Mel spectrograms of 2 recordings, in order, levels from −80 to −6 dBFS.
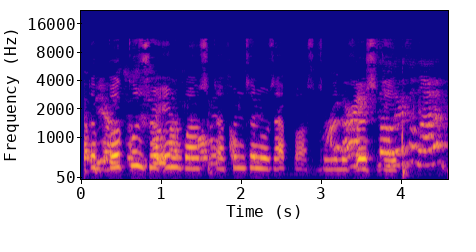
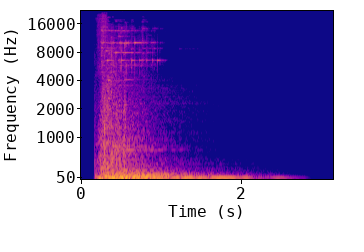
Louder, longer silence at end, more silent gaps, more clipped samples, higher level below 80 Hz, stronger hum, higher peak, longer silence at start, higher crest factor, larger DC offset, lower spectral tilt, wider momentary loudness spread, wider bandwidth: first, -25 LUFS vs -30 LUFS; second, 0 s vs 0.6 s; neither; neither; second, -68 dBFS vs -30 dBFS; neither; first, -6 dBFS vs -14 dBFS; about the same, 0.05 s vs 0.15 s; about the same, 18 dB vs 16 dB; neither; about the same, -4.5 dB/octave vs -4 dB/octave; second, 11 LU vs 19 LU; second, 11.5 kHz vs over 20 kHz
